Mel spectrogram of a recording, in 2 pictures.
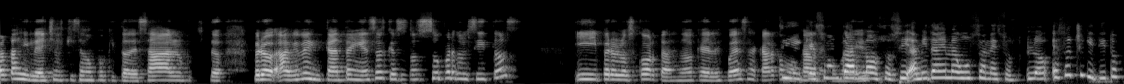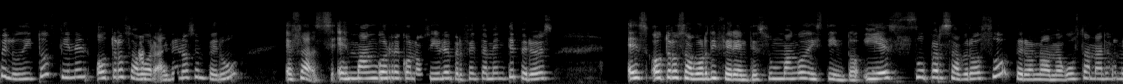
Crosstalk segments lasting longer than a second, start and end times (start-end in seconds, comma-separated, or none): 7.8-9.2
